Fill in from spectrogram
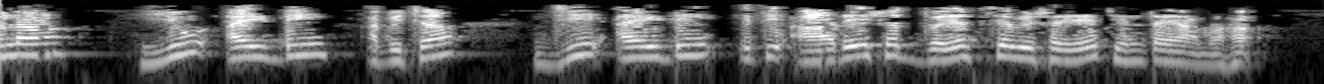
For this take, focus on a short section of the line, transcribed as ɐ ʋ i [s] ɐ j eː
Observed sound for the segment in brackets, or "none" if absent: ʂ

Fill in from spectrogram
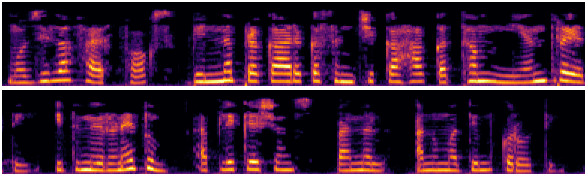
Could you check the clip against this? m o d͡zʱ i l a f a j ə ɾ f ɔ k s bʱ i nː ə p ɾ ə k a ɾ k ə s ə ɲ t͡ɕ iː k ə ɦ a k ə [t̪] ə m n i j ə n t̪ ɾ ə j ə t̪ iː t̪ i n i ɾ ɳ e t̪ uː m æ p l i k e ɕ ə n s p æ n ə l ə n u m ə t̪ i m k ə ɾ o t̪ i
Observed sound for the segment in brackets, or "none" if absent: t̪ʰ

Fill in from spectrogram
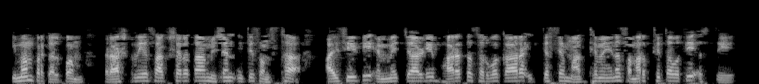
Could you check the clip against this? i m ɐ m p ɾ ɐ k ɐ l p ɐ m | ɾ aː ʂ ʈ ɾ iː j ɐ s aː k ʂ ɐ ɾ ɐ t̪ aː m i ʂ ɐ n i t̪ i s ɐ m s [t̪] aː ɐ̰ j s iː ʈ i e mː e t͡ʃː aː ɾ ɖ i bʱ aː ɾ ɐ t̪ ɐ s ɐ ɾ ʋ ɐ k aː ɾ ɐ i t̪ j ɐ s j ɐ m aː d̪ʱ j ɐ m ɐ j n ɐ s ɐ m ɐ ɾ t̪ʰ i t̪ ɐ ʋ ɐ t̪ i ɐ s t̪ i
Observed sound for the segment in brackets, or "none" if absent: t̪ʰ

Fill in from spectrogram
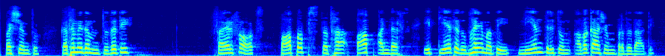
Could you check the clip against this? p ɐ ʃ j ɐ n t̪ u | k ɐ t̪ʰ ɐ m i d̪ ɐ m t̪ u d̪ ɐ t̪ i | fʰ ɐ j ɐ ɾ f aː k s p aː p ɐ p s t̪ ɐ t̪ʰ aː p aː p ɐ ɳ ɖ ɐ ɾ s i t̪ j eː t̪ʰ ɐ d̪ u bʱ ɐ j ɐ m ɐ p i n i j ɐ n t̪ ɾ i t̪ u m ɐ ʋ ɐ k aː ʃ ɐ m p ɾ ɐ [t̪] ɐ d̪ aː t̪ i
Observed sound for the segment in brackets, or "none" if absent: d̪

